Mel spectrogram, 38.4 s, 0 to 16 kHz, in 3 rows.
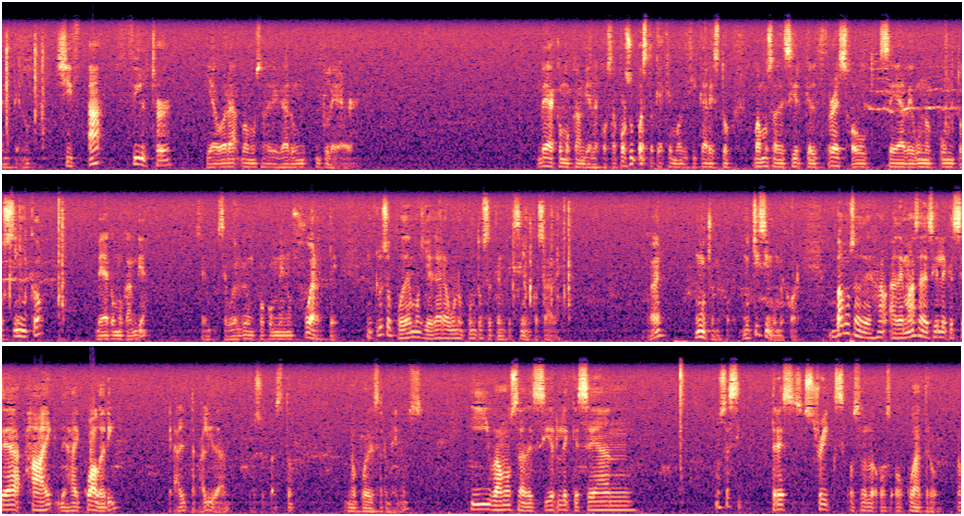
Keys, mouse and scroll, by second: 0.5 shift+a, 4.6 click, 5.8 click, 11.6 click, 12.6 KP_1, 12.9 KP_Decimal, 13.1 KP_5, 13.6 KP_Enter, 18.7 click, 19.7 KP_1, 19.9 KP_Decimal, 20.1 KP_7, 20.4 KP_Enter, 24.8 click, 25.6 click, 36.2 click.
